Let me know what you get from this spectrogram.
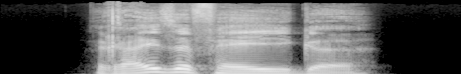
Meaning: inflection of reisefähig: 1. strong/mixed nominative/accusative feminine singular 2. strong nominative/accusative plural 3. weak nominative all-gender singular
- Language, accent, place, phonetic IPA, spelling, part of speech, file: German, Germany, Berlin, [ˈʁaɪ̯zəˌfɛːɪɡə], reisefähige, adjective, De-reisefähige.ogg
